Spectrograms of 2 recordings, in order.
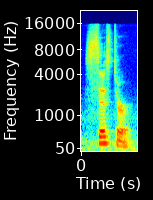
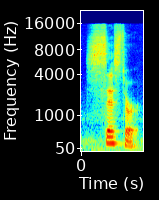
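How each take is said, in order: No difference in how they are said.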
